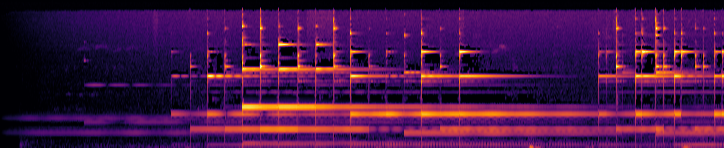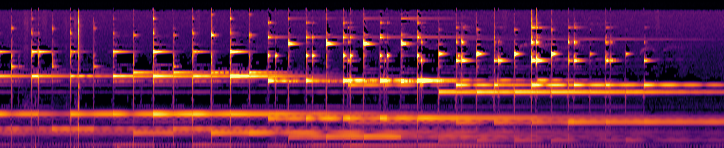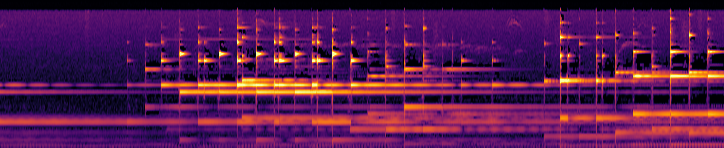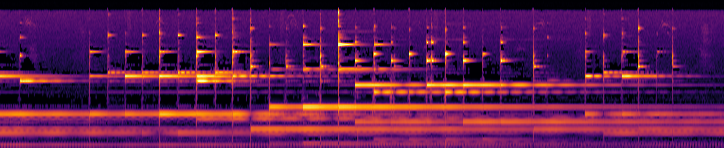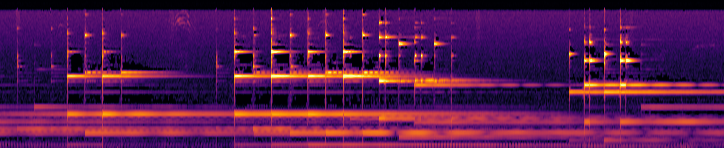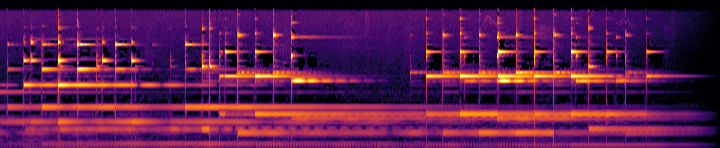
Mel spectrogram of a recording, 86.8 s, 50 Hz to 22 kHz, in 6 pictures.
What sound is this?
shanti-windchimes
I was wondering how the zoom H2 will record wind-chimes (one of the most beautiful I know) called - "shanti". One day - actually it was the middle of night - I had enough time to check it. The sound is unprocessed, on the beginning has some background interference, but it is long enough to use it.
